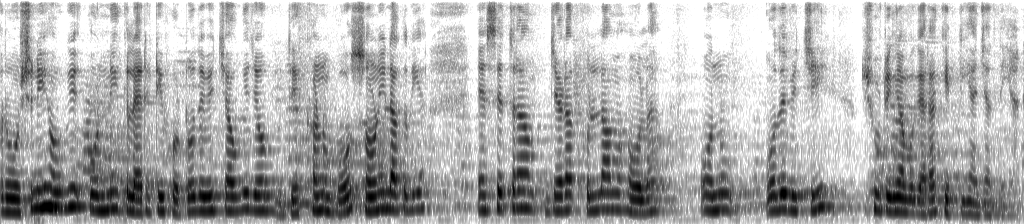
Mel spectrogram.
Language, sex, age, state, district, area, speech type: Punjabi, female, 60+, Punjab, Ludhiana, urban, spontaneous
